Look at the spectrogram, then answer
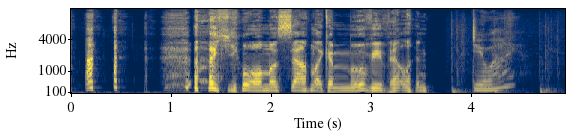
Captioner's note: laughs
